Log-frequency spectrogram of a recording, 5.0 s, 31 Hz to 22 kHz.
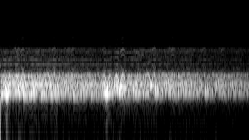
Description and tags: semiq fx 9.
abstract, bleep, digital, effect, electric, electronic, freaky, future, fx, glitch, lo-fi, loop, machine, noise, piano, sci-fi, sfx, sound, sound-design, sounddesign, soundeffect, soundesign, strange, synth, weird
